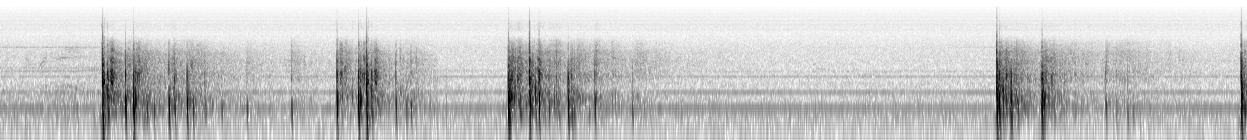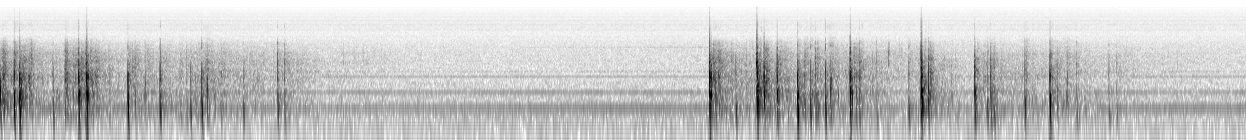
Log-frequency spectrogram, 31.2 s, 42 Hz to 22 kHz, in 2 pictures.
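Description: Rifle fire from several M16 rifles on a firing range: clusters of sharp shots, some closely spaced and overlapping, come in about six bursts separated by quiet pauses of a few seconds. A steady electrical hum runs underneath.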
